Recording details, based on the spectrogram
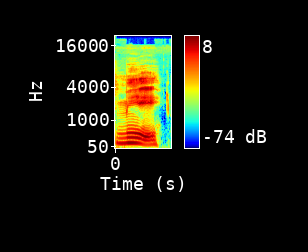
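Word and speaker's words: μῦ: The 12th letter of the Greek alphabet is the upper and lowercase mi, which is always pronounced as ma, as in mother.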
